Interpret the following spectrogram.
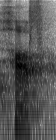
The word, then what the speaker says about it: half: So likewise, for the letter L, half, HALF, half, right? But when we pronounce it, the L is silent, right?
